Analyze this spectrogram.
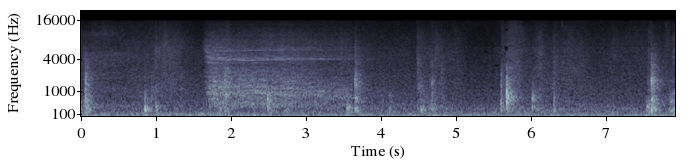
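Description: A young man speaks briefly and quietly.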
